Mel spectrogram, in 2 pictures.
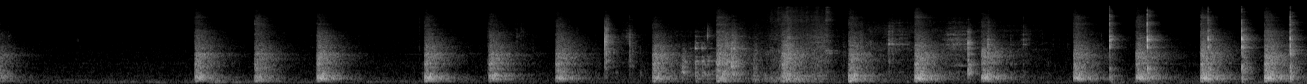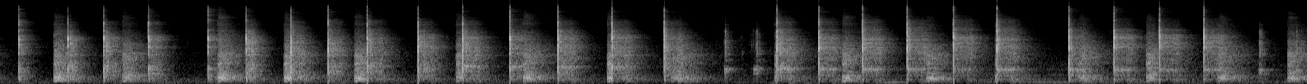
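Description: Small ball-peen hammer tapping again and again on the metal pins through a Bowie knife's wooden handle scales, peening them over to rivet the handle on. It is a steady run of light, sharp metal taps, about two to three a second, starting about two seconds in after a short pause.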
